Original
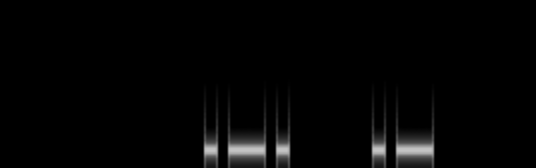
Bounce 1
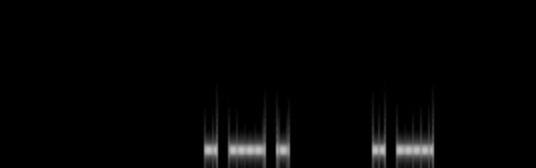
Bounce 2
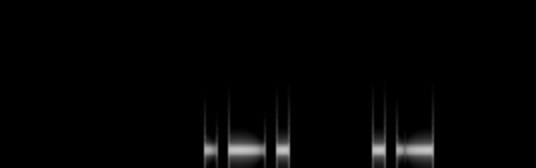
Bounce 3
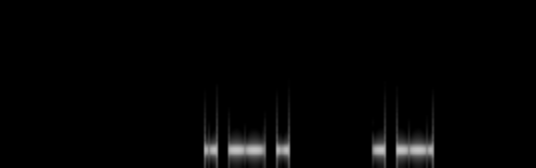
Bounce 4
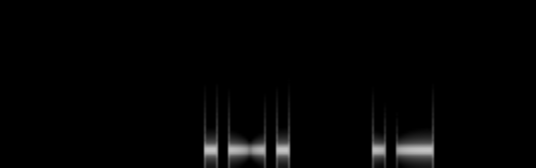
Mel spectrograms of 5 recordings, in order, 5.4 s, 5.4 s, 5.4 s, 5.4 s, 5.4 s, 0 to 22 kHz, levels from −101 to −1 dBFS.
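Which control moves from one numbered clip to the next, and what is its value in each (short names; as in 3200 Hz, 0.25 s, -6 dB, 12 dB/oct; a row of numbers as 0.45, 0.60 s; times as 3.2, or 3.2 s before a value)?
beating tremolo, nulls at: 12, 2.1, 5.5, 1.4 Hz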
